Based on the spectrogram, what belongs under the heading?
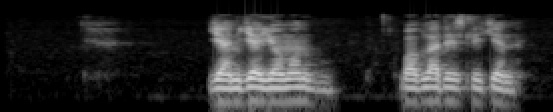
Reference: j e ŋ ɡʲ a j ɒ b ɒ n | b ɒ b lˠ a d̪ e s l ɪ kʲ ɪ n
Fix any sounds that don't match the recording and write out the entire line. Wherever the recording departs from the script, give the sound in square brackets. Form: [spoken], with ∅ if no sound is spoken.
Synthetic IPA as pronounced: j [a] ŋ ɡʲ a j ɒ [m] ɒ n | b ɒ b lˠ a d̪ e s l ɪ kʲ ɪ n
